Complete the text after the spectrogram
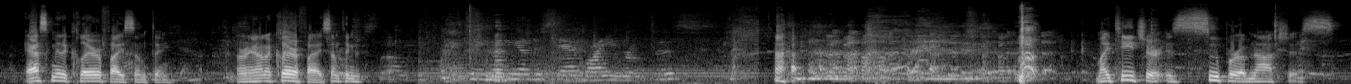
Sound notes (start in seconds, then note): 7.6 laughter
